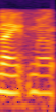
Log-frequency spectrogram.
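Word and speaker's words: 'night, Mother: is about the show called, how do you pronounce it, Night Mother? Mm-hmm. Night Mother.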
